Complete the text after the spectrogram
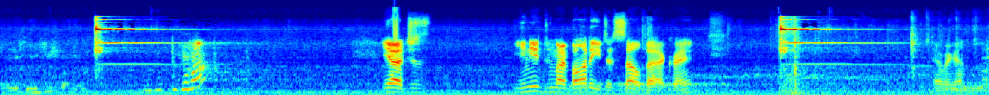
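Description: A small bell rings with a clear, lingering tone.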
